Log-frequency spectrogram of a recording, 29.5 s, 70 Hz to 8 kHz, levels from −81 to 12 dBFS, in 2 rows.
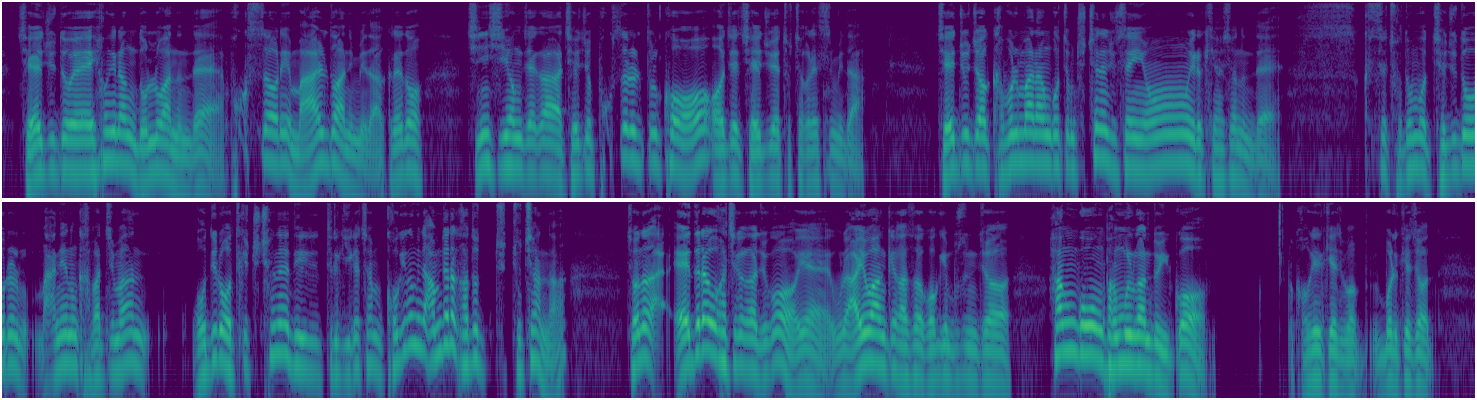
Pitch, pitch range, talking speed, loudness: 150 Hz, 125-165 Hz, 330 characters per minute, -29 LUFS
